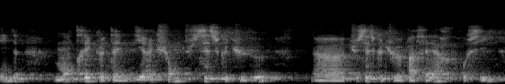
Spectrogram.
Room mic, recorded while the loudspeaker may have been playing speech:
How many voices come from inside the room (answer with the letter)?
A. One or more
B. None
B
